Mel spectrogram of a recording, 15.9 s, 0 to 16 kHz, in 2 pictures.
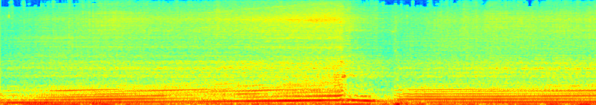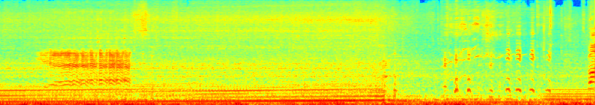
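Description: A diesel van with a Z20LET turbo engine swap revs loudly and steadily, the pitch rising in long sweeps, dropping briefly around five seconds, then climbing again before easing near the end, close and continuous with no speech over it.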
